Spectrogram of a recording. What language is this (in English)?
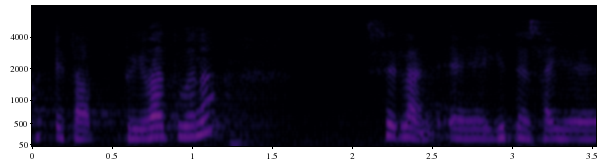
Basque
